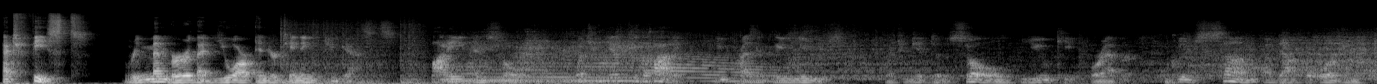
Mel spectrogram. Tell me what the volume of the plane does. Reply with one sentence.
The volume of the plane goes down, then up.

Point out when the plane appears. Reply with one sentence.
The plane can be heard from 4.4 to 13.7 s.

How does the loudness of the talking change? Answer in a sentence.
The volume of the talking goes down.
